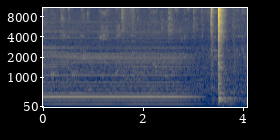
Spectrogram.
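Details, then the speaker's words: Whirlpool washer that fills, then only buzzes and won't spin, agitate or drain, even after a new motor was installed: a steady electrical buzz with nothing turning, then a click. The motor is now likely not the cause, and the wires feel warm. "it fills and now it started buzzing again that's not good"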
